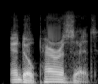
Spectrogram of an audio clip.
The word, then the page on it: endoparasite: American English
